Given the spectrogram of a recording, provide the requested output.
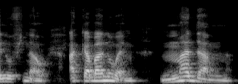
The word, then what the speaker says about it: Madame: final acab no mad e presta atenção também porque não esse som não fica nazal então não é Madame não é madame como a gente fala em português é Mad então segundo a ele não é anasalado pelo M Madame monsieur Madame Beleza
